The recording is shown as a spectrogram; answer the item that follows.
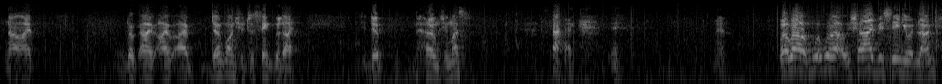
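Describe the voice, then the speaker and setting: A man's voice: on the high side, steady tone, unhurried, pauses often, pushed and bright, a little hiss or hum. An actor playing an earnest, loyal male doctor companion, stammering and hesitant in scenes and narrating in voice-over. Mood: flustered. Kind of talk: TV drama acting with voice-over narration. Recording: dull lo-fi TV soundtrack.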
